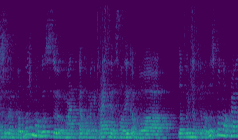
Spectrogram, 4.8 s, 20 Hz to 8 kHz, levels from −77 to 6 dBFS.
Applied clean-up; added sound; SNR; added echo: neural separator model SepFormer DNS4.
